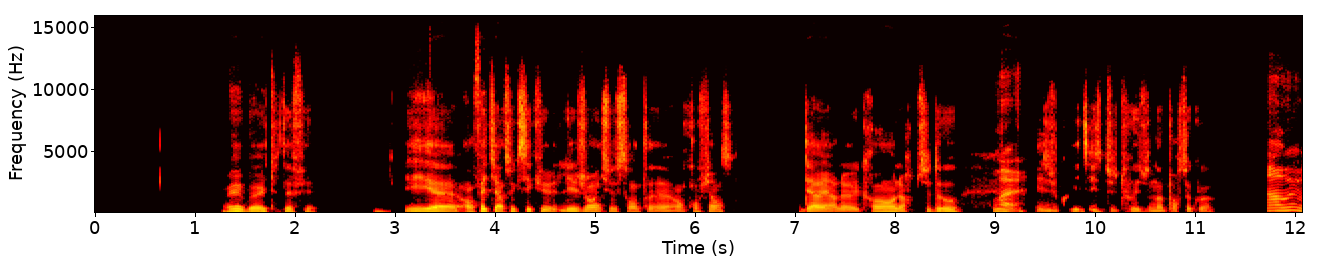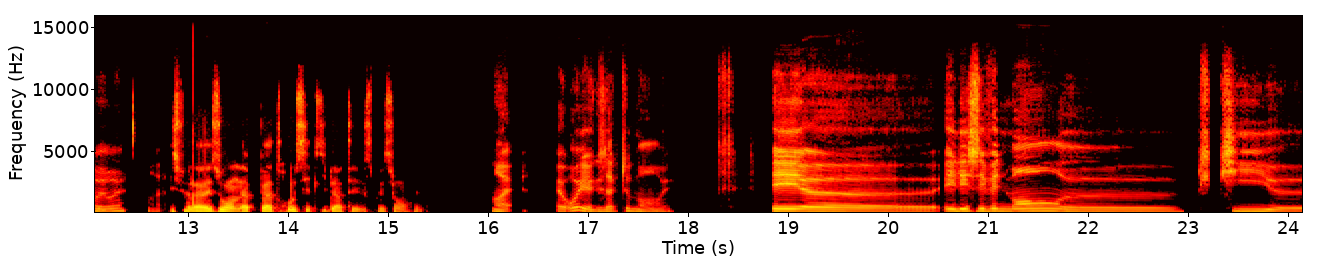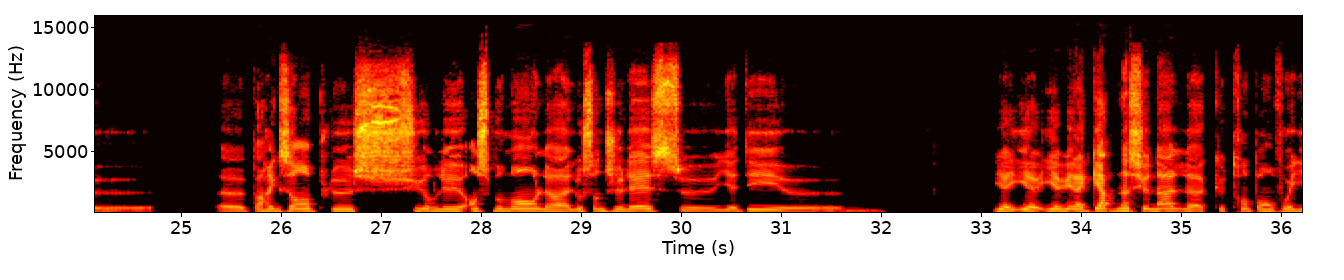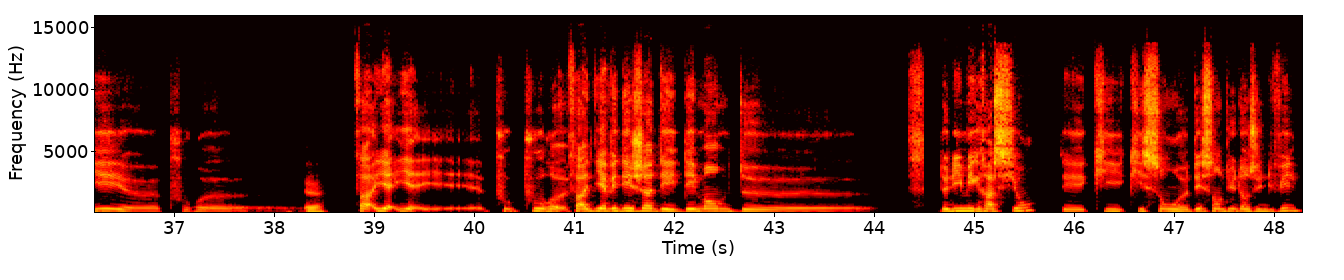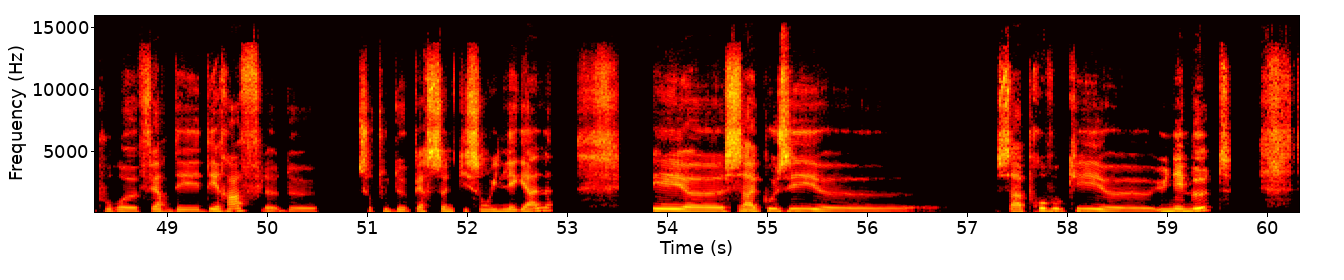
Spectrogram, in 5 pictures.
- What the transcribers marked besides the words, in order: tapping; other background noise; drawn out: "heu"; drawn out: "de"
- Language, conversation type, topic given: French, unstructured, Penses-tu que les réseaux sociaux divisent davantage qu’ils ne rapprochent les gens ?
